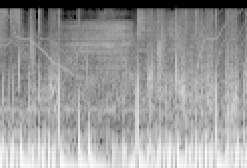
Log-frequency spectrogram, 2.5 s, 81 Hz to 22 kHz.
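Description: Fast electronic dance track at 154 bpm: a driving kick drum with a rolling bassline between the beats and falling synth sweeps above, with a brief dip in the beat about a second in.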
